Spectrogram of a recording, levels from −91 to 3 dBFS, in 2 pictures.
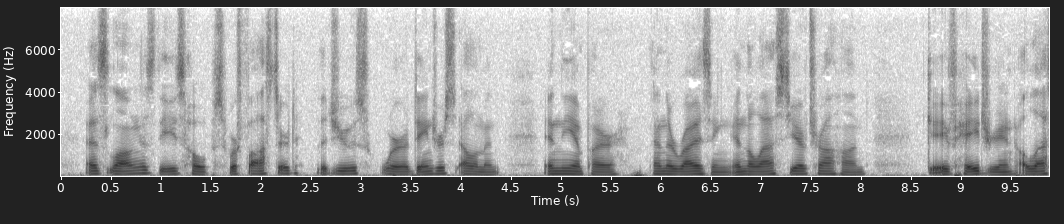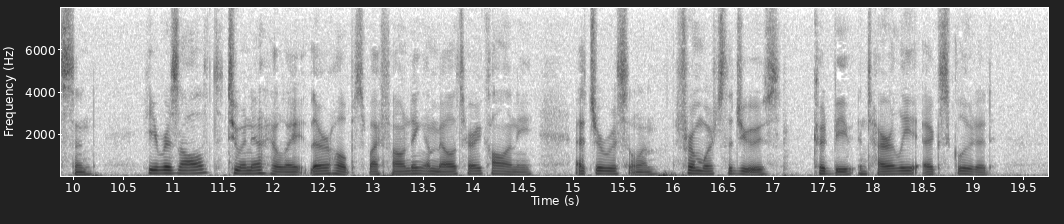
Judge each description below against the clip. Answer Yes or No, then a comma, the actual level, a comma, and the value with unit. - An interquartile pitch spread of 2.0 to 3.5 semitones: Yes, narrow, 2.6 semitones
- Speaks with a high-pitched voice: No, low, 125 Hz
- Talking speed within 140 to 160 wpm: Yes, average, 155 wpm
